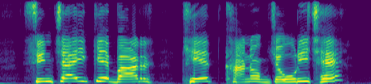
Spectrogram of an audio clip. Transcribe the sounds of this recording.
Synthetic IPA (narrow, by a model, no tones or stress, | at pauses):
sɪnt͡ʃaːikebaːɾ | kʰeːt̪̚kʰaːnokd͡ʒəuɾit͡ʃʰɛ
